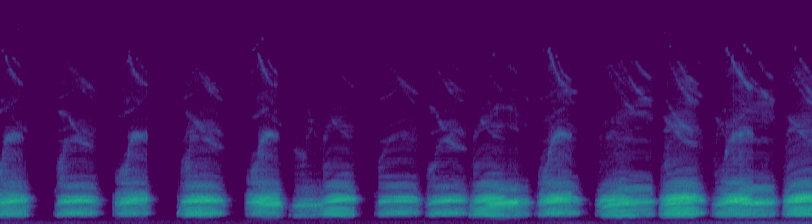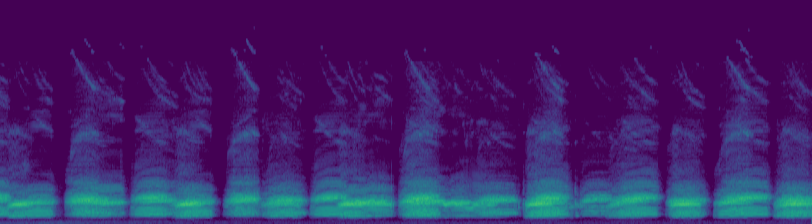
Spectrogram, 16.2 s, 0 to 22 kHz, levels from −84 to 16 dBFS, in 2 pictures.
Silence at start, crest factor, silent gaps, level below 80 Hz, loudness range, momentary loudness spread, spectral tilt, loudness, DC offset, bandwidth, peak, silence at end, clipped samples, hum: 0 s; 20 dB; none; -82 dBFS; 8 LU; 12 LU; 3 dB/octave; -22 LUFS; under 0.1%; 17.5 kHz; -4 dBFS; 0 s; under 0.1%; none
